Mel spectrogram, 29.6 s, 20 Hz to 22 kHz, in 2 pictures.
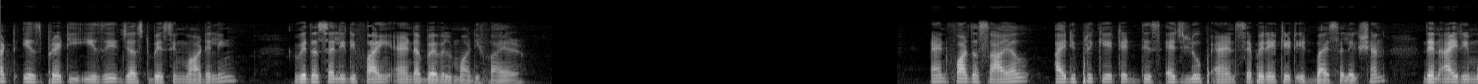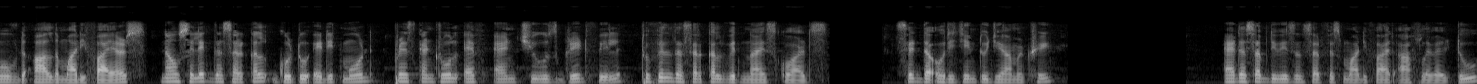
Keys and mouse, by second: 0.5 shift+middle drag, 0.8 drag, 1.3 middle click, 2.0 click, 2.4 Tab, 3.8 click, 4.3 alt+a, 4.6 middle click, 6.1-7.3 middle drag, 7.5 Tab, 9.0 Tab, 10.0 alt+click, 10.8 shift+d, 11.6 p, 12.4 Tab, 14.0 click, 15.4 Tab, 15.8 middle click, 16.4 a, 18.1 ctrl+f, 21.2 middle click, 23.5 Tab, 24.5-25.9 right drag, 27.0-29.0 drag.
